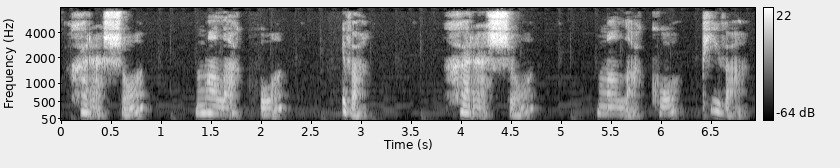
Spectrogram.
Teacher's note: So in the words хорошо и молоко, so both of these words have 3 syllables, and the stress is on the last syllable, on the last O, so that all the previous O's are pronounced as wide A's.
